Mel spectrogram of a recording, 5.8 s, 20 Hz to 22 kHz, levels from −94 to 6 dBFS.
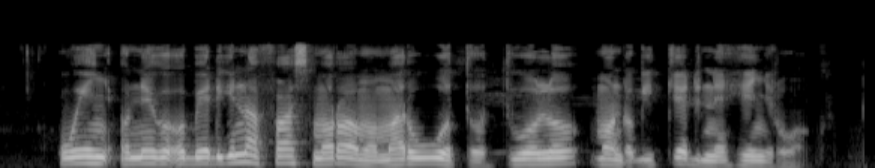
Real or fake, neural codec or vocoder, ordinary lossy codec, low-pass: real; none; none; 7.2 kHz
